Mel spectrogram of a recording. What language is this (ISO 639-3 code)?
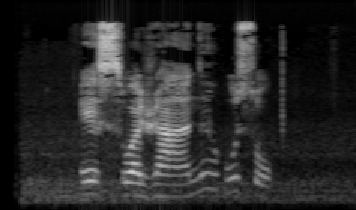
abk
